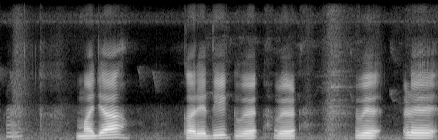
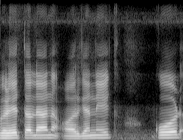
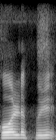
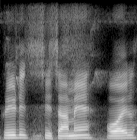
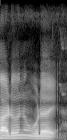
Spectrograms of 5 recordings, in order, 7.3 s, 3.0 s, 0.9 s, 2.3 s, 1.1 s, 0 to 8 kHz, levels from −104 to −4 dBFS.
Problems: constant background noise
